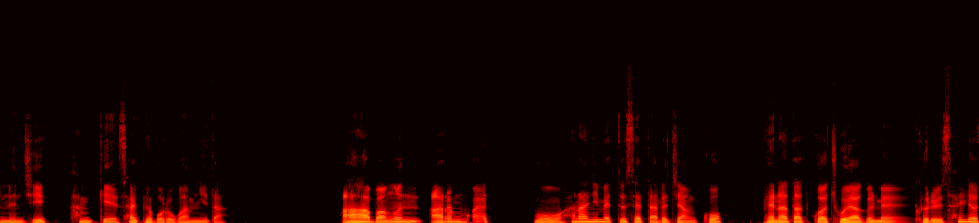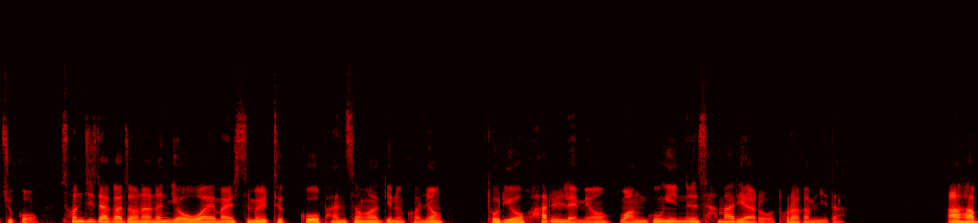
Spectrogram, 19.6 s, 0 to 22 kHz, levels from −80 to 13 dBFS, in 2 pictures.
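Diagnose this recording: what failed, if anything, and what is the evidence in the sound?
The network failed first with repeated packet loss (robotic sound) between 4.45 and 4.84 s. Five short holes, the longest 45 ms, were patched by stretching the previous sound, so about 42% of that span is concealment. Audio returns between the holes, which sets this apart from a full dropout.

Two long network dropouts follow, likely from the network stage. At 4.90 to 5.35 s about 0.44 s goes missing: a brief decaying continuation, then roughly 0.38 s of silence. At 8.83 to 9.17 s about 0.32 s is lost, filled entirely by a fading continuation with no silence. The sound then resumes without the missing part, which points to a dropout rather than muting.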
